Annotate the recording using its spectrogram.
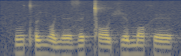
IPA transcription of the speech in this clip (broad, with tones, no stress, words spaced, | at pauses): uː˦tʼœ˦ ʎɔ˨jeː˨ ze˦ǀɔː˨çe˦mɔ˦ xe˦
